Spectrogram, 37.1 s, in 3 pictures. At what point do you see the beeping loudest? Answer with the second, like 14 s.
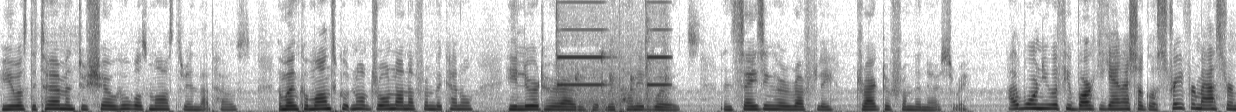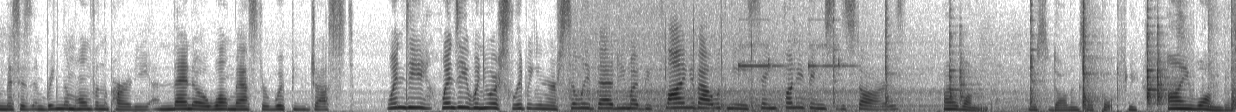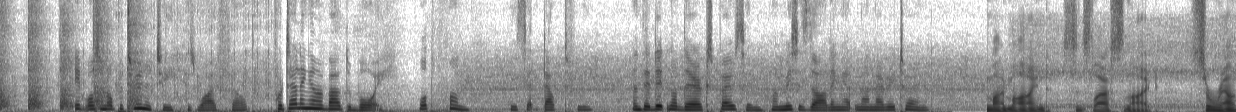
6 s.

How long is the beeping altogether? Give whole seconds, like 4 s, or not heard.
2 s.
